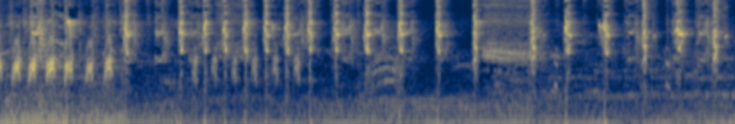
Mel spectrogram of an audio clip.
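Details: Long-tailed shrike singing energetically: quick chattering notes open, followed by crisp, sharp notes repeated about twice per second and broken by one longer, harsh buzzy note.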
